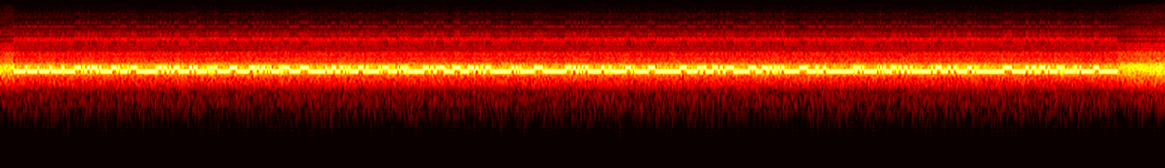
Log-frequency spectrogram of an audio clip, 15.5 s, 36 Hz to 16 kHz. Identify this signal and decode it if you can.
RTTY (45.45 baud, 170 Hz shift), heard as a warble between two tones, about 1280 Hz centre, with radio static and a narrow filter. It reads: HE ALSO RETURNED TO ART SCHOOL TO STUDY PAINTING.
